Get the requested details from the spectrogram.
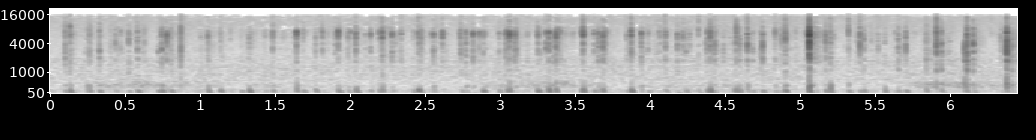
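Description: A small, hollow purple-blue plastic shampoo bottle, held in both hands close to the microphone, is tapped and scratched with long painted nails. A steady run of quick, dry plastic clicks and taps has bright scratchy edges and soft hollow low thumps, with one sharper, louder tap near the five-second mark.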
